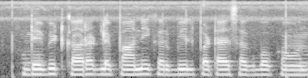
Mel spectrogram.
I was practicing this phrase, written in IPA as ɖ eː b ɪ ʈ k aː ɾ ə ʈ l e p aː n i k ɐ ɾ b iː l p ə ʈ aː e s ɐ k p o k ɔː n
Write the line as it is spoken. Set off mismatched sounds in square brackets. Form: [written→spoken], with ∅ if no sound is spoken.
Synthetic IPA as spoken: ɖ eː b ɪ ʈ k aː ɾ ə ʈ l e p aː n i k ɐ ɾ b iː l p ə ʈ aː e s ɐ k [p→b] o k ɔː n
